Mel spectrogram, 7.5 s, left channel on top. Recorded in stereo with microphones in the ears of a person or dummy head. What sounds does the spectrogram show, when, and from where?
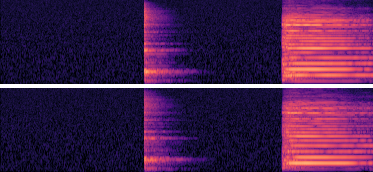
2.9 s a cowbell: 20° left (ahead or behind), 0.5 m
5.6 s a violin: 35° left (ahead or behind), 1.7 m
